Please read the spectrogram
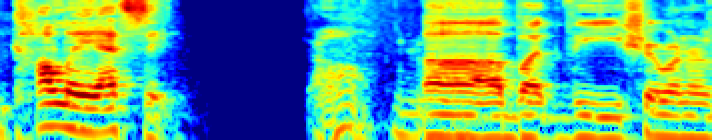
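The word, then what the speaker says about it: Khaleesi: Actually, in according to the pronunciation of the language uh that uh the guy from the show, it should be technically Kalesi.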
